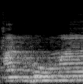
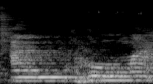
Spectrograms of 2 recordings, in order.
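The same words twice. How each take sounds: First: The n sound is cut short, half a beat. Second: The n sound is held fully and clearly. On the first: The speaker calls it wrong. "Nah, loncat ya, hanya setengah ketukan" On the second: The speaker calls it right. "harus disempurnakan nun bunyi bunyi nunnya"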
